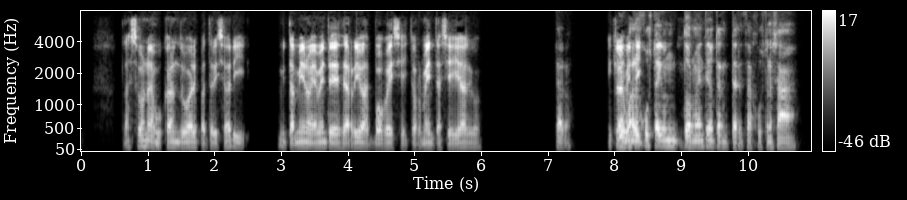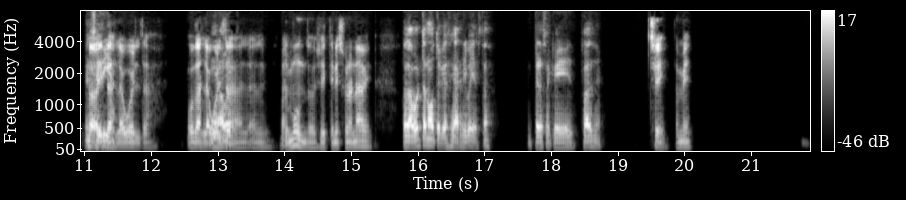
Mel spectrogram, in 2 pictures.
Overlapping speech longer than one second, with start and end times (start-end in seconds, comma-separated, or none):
none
